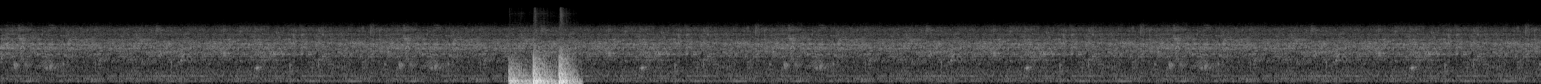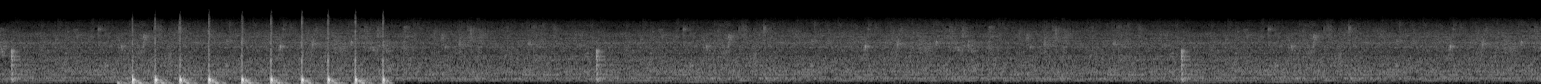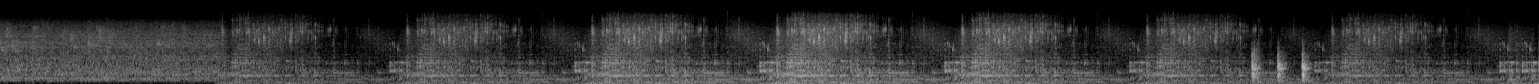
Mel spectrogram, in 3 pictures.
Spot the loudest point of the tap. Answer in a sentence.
The loudest moment of the tap is at 39 seconds.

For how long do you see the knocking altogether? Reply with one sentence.
The knocking can be heard for 4 seconds in total.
